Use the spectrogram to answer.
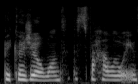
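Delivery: usual speaking voice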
